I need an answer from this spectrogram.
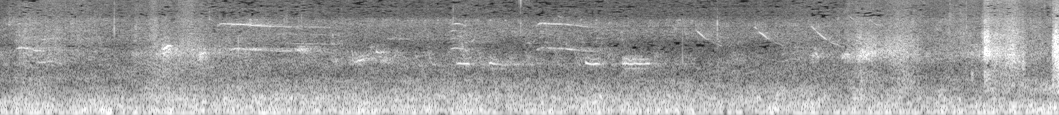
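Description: Faint outdoor ambience with several short, thin bird chirps in the first half, then a brief rustle near the end.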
